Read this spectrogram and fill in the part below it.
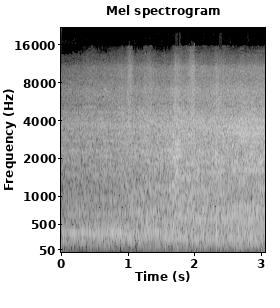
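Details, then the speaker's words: Diesel heater fitted in a Fiat Ducato camper conversion, first burn, warming up at full power with fan speed rising and display lights climbing; steady roaring burner and fan rush with faint pulsing, even and strong, running healthy. "show you the heater warming up pretty much fan speed is kicking up two two lights on that bit"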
